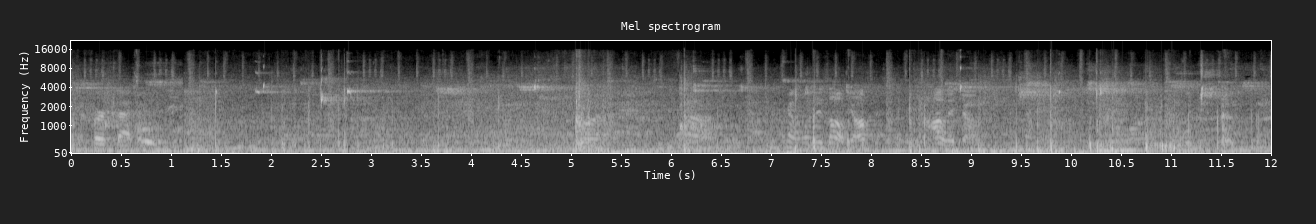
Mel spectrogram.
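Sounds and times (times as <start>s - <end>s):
sneaker squeaks: 0.0s - 12.0s
basketballs bouncing on wooden floor: 1.1s - 5.4s, 6.0s - 12.0s.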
